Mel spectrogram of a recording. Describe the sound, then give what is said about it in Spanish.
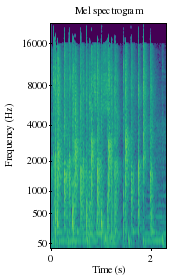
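Applause welcoming a guest onto a program: many sharp, loud hand claps in a quick, fairly regular rhythm, with no talk over them. “un aplauso para él”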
